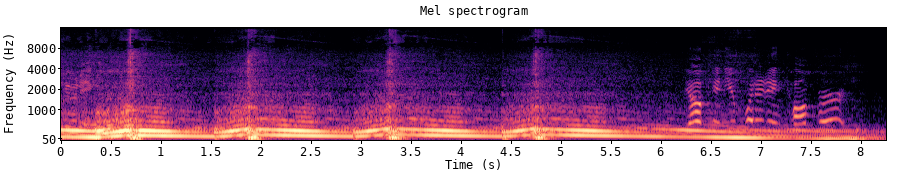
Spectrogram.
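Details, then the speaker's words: 2019 Audi S3 with high-flow cat and ECS Tuning catback, muffler/resonator deleted, before AWE exhaust install: four sharp revs, each with a thin, raspy, buzzy tinny edge over the drone; Dynamic and Comfort valve modes sound no different. "exactly that's why this exhaust is coming off so it can stop sounding like a tin can and we're putting the awe on"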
